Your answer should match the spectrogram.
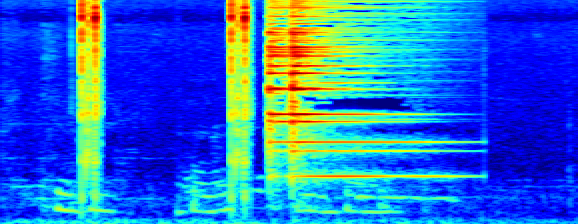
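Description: Subscribe-button sound effect: two sharp mouse clicks about a second apart, then a bright bell ding that rings out for about a second and a half.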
